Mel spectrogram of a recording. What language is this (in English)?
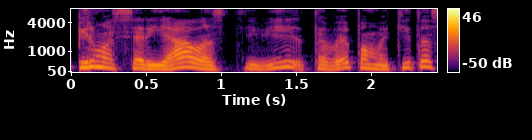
Lithuanian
